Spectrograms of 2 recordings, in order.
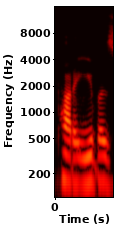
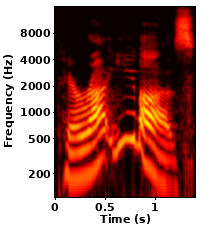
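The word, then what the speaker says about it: Paraíbas: all of a sudden somebody was making fun of the proper pronunciation of paraibas yesterday on tv and i'm going well but that's the proper pronunciation they are not called para evas they're just not but anyway i guess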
